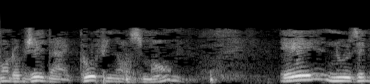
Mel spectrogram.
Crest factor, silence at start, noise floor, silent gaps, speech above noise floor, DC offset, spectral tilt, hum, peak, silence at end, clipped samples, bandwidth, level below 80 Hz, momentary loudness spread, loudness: 16 dB; 0 s; -42 dBFS; none; 26 dB; under 0.1%; -11.5 dB/octave; none; 0 dBFS; 0 s; under 0.1%; 5.8 kHz; -56 dBFS; 20 LU; -16 LUFS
